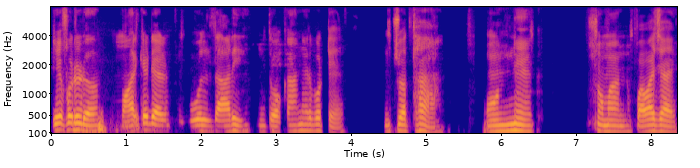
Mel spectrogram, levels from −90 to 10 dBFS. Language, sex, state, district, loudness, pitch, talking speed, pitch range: Bengali, male, West Bengal, Jalpaiguri, -16 LUFS, 135 Hz, 100 wpm, 130-145 Hz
